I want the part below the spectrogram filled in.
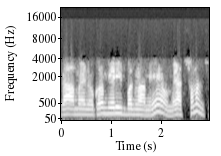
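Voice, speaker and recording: A man's voice: on the high side, unhurried, no echo. Tinny phone-line man with Mewati accent. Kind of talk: casual private phone chat. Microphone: phone call recording.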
